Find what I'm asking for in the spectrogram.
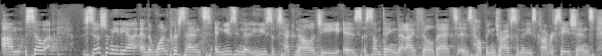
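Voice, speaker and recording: A woman with a Pittsburgh accent speaks with a fairly low pitch, ordinary pitch variation, and hardly any pauses, amid noticeable background noise and audible room echo. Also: moderate pace. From Pittsburgh, Pennsylvania. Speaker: beef producer. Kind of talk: panel discussion. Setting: conference stage with audience.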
